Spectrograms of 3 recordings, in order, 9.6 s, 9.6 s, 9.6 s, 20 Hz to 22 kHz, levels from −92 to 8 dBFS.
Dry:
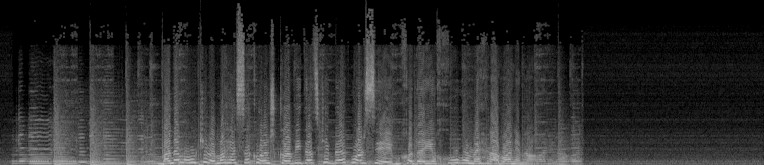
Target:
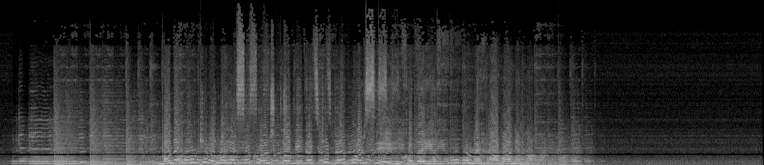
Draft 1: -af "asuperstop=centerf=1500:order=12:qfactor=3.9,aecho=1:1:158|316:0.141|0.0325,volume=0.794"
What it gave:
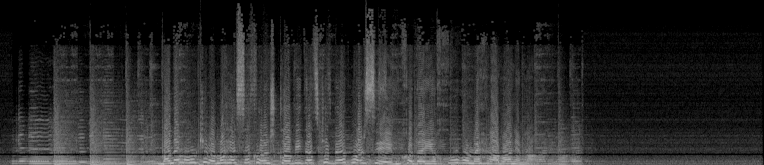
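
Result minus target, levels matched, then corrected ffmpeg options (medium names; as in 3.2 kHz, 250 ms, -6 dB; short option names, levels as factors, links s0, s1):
echo-to-direct -9.5 dB
-af "asuperstop=centerf=1500:order=12:qfactor=3.9,aecho=1:1:158|316|474:0.422|0.097|0.0223,volume=0.794"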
